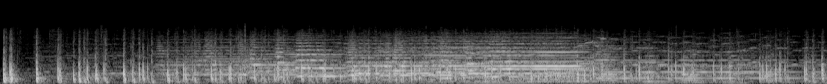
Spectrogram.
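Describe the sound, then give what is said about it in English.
Rapid, rhythmic hoofbeats of the Lone Ranger's great horse Silver galloping in the darkness drum steadily throughout, mixed with loud, sweeping orchestral music that swells in the middle and eases near the end. “Leaving Tonto on guard, the Lone Ranger set out in the darkness on his great horse, Silver.”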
